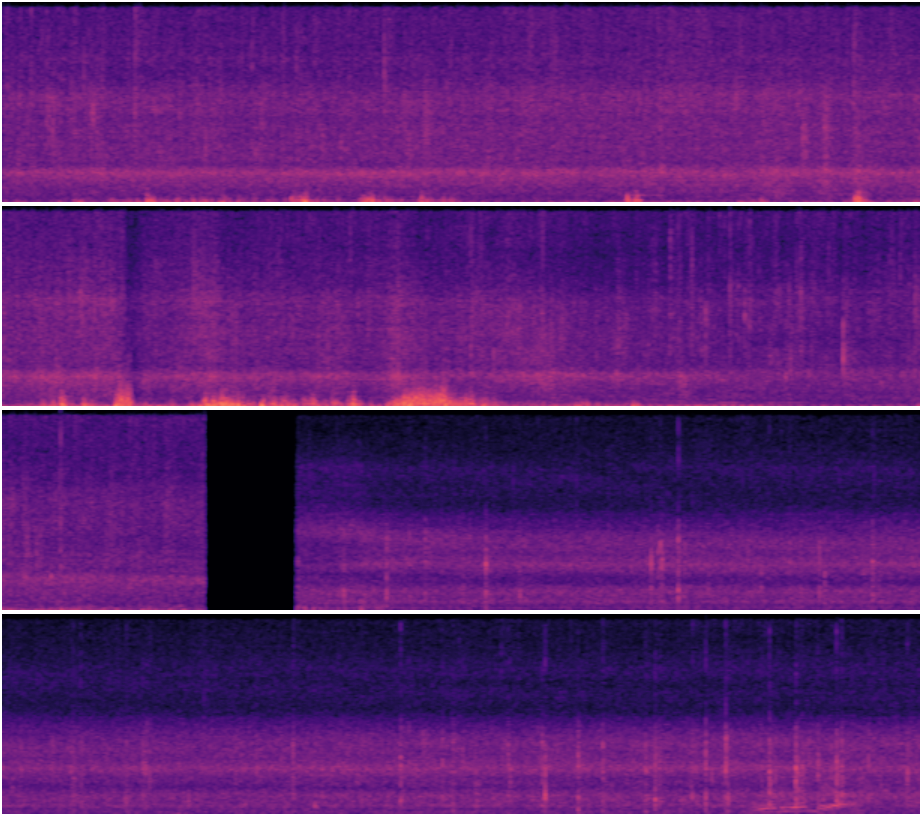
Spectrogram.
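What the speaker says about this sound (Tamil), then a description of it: "மழை சரியான மழை மறுபடியும் பிடிச்சிருச்சு" Heavy rain falls steadily at Nelliyampathy in Palakkad, a dense, continuous hiss of drops on surfaces with scattered louder patters, while people talk over it.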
